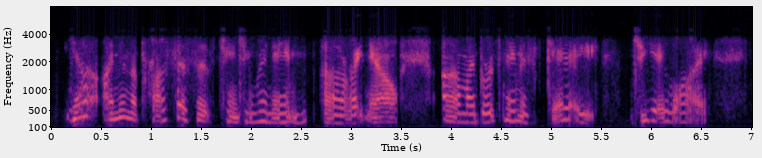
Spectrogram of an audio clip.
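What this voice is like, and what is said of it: Unwell, rough-sounding voice. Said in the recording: “pardon my voice. I'm getting over the flu.”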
